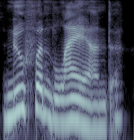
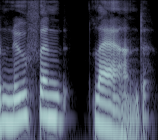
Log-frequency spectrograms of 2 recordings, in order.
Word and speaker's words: Newfoundland: on this before but almost everyone pronounces Newland wrong oh great so there's supposed to be a slight guttural stop between New Found and land with the later f with the latter pronounced as if it were like isolated so L Nan Newan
